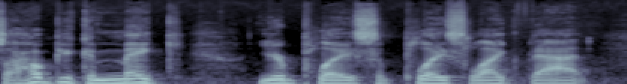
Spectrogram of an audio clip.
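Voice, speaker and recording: On a very clean recording with a silent background, a man speaks in a normal speaking voice at a medium pitch and a fairly slow pace, with ordinary pitch variation. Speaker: podcast host and pastor. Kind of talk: poem reading. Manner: gentle, measured.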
